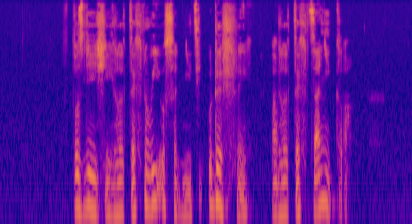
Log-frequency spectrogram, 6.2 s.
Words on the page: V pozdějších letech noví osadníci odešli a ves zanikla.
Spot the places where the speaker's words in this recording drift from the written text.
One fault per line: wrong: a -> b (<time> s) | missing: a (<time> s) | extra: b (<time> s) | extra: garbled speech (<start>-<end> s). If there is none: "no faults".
wrong: ves -> letech (4.2 s)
